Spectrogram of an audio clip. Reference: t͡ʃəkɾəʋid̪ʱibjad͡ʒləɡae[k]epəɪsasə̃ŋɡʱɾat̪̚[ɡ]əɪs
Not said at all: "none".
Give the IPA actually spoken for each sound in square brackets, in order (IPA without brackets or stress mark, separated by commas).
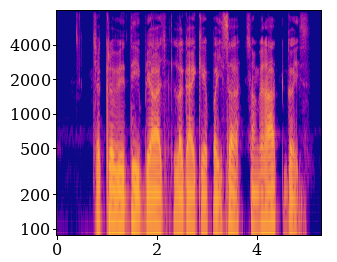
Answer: k, ɡ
